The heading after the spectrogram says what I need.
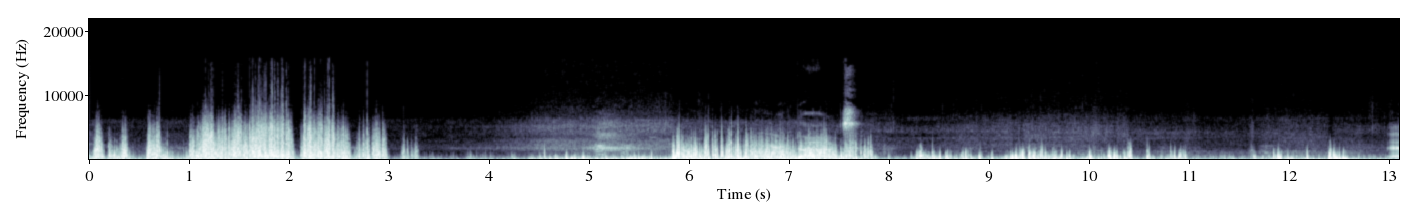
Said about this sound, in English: It's getting really windy and cold.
